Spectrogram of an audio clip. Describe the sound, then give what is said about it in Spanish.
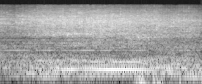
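A motorcycle passes by, its engine a steady droning hum with a slight rise and fall in pitch, fairly loud and continuous for a couple of seconds with no talking over it. “Gracias, señora Moto, por pasar en estos precisos momentos.”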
